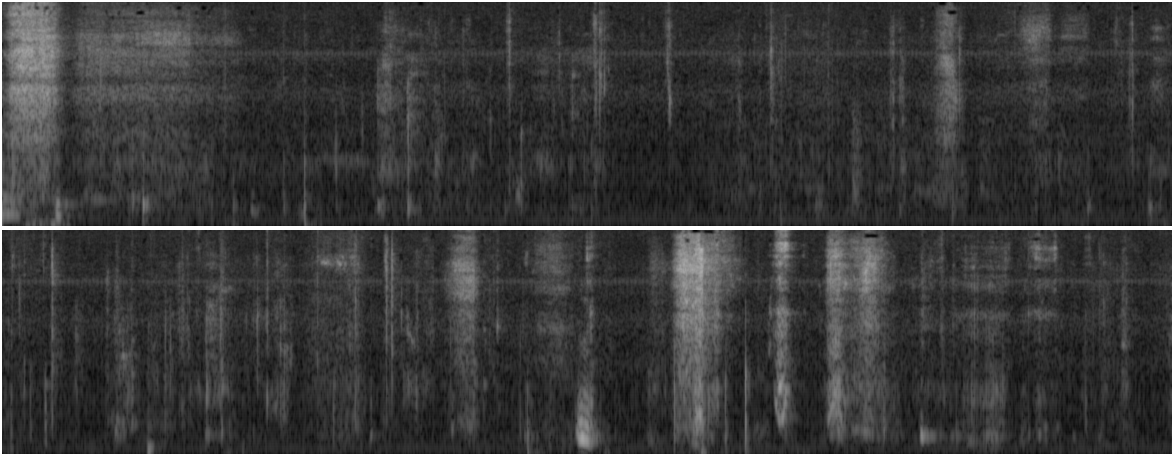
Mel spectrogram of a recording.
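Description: Chewing and mouth noises of people eating chocolate cake, with many small scattered clicks and a few louder noisy bursts near the end.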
